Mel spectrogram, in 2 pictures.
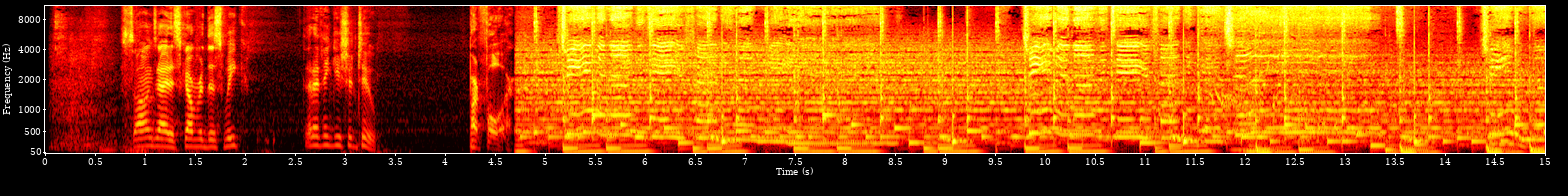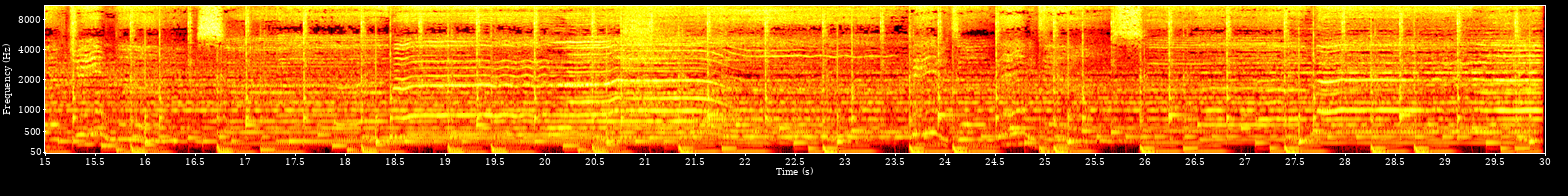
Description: Great production, great harmonies, great time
